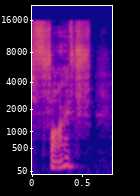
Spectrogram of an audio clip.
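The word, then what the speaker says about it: five: The pronunciation of the numbers 3, 5 and 9 sounds a little bit weird. 3 is tree, and 5 is fife, and 9 is niner.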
